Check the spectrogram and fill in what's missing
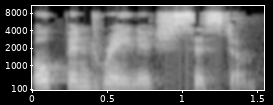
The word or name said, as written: open drainage system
